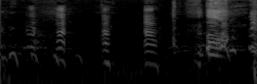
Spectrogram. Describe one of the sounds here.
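A young woman laughs loudly into a microphone.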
